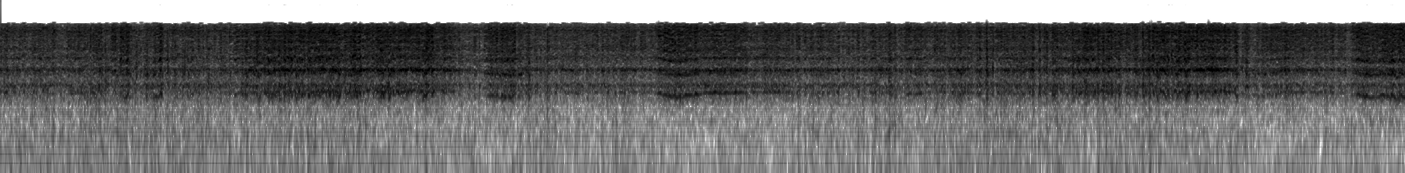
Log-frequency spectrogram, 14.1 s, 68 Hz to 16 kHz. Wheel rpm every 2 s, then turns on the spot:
230, 220, 220, 230, 230, 220, 220.
none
